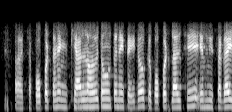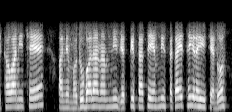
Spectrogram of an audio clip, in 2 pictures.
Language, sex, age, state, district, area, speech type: Gujarati, male, 18-30, Gujarat, Anand, urban, conversation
